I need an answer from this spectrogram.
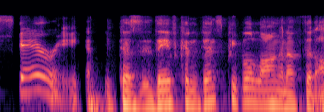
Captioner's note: laugh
